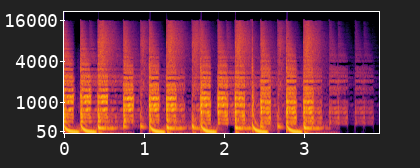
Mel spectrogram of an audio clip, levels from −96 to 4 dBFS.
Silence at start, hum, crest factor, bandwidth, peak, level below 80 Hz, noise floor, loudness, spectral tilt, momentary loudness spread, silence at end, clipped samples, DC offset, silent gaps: 0 s; none; 14 dB; 17 kHz; 0 dBFS; -20 dBFS; -38 dBFS; -14 LUFS; -4.5 dB/octave; 9 LU; 0.15 s; under 0.1%; 0.2%; none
